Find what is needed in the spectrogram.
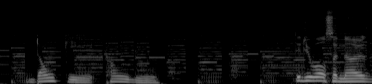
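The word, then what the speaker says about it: ドンキーコング: a bootleg version of how Donkey Kong is pronounced in Japanese. Donkey Kongu.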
